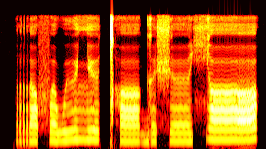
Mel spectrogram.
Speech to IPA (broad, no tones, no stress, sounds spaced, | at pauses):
r ʌ f ə w ɨ lʲ ɘ ǀʰ ʌː ɡ ɘ ʃ ɘː ç ʌː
